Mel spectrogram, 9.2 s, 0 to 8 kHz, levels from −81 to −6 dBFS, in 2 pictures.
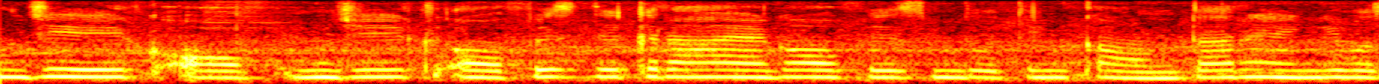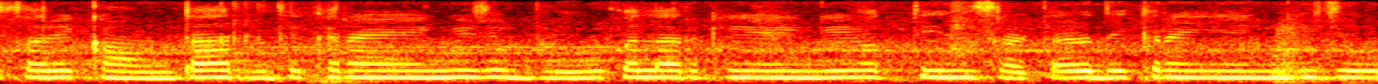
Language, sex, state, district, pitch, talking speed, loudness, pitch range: Hindi, female, Uttar Pradesh, Budaun, 245 Hz, 215 wpm, -15 LUFS, 240-250 Hz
